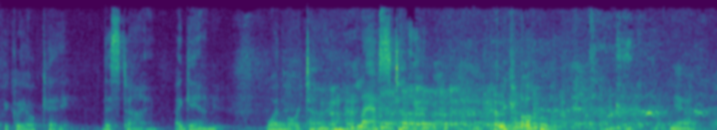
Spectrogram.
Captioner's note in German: Leute lachen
